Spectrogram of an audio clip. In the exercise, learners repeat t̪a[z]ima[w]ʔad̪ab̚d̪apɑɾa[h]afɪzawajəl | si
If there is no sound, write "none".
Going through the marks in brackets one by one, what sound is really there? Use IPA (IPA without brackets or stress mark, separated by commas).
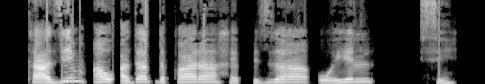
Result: z, w, h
